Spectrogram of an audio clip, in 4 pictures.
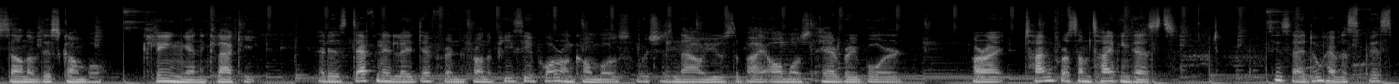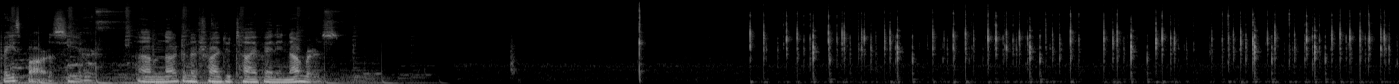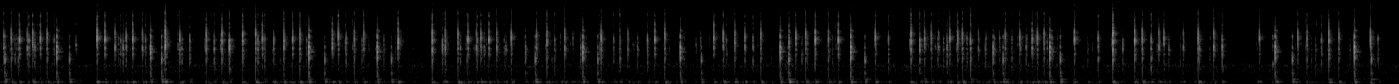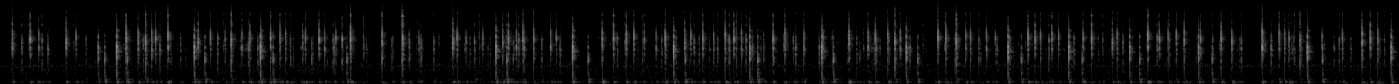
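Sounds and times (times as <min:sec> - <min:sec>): mechanical keyboard typing: 0:21.5 - 0:55.9.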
